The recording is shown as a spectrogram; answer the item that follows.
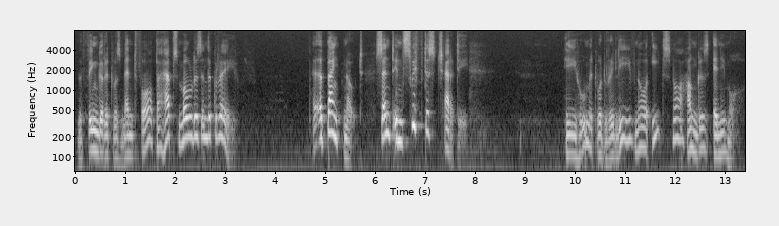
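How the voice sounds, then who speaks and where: A man playing a troubled, compassionate lawyer who narrates in solemn, halting, literary phrases for a radio drama. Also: mid-range voice, sing-song, gravelly, dark tone, full character voice. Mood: anguished, grieving. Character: troubled, compassionate male lawyer recounting a sad history.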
